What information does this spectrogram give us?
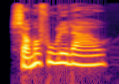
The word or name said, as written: sommerfuglelarve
